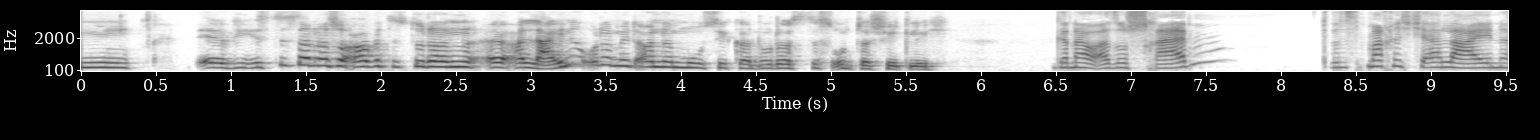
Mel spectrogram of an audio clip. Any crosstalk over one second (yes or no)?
no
